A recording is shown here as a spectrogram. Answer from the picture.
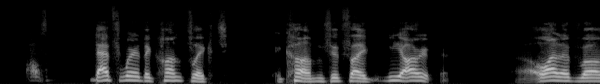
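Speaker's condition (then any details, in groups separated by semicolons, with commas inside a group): Spastic quadriplegic cerebral palsy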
